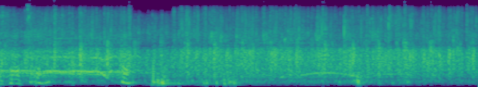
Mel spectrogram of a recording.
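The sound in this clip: Audience applause welcomes a speaker at a women's conference. The clapping is steady and continuous throughout, with a faint voice rising through it at moments.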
